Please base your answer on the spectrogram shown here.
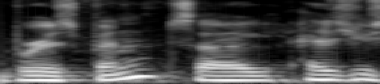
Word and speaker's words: Brisbane: I should know yes you call it Brisbane Brisbane a lot of Americans say Brisbane okay and Mel Bayne haha 80ml born yeah it is Brisbane and Melbourne Melbourne yeah we got it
